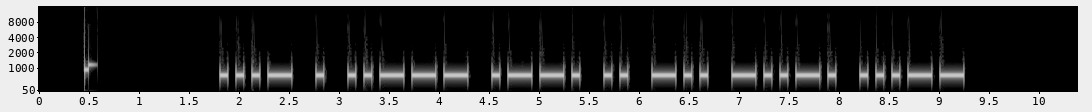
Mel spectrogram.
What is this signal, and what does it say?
Morse code, heard as a keyed tone, about 15 wpm, 700 Hz. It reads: VE2PID/3
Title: K1USN SST QSO Practice - 15wpm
